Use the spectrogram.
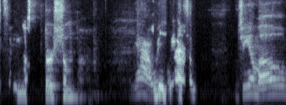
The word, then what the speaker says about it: nasturtium: Oh, I was even pronouncing it wrong. I thought it was with an L.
